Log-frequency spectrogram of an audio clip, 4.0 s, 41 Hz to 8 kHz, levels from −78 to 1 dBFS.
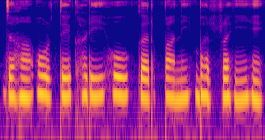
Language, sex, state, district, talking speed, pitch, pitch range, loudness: Hindi, female, Madhya Pradesh, Bhopal, 120 wpm, 215 Hz, 205-220 Hz, -14 LUFS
